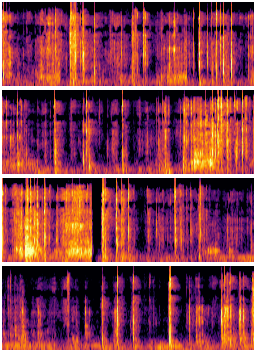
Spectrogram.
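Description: Thin, solid dried soap plates with silver glitter are bent, snapped and crumbled between fingertips with long nude nails. Dense, bright crunches and sharp snaps come in quick irregular bursts, with short crumbling rustles between them.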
